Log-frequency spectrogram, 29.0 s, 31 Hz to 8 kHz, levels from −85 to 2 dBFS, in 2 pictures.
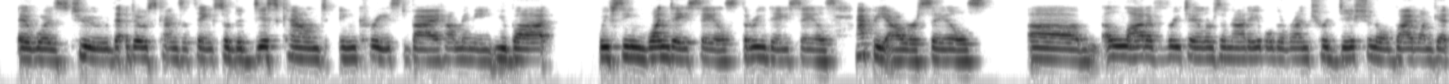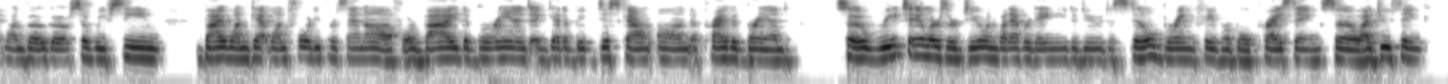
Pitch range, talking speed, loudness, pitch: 155-175 Hz, 175 wpm, -21 LUFS, 165 Hz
